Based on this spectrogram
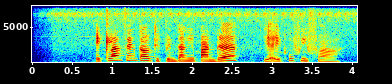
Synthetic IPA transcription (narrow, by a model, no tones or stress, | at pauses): ʔiklansɪŋt̪aud̪̥i̤b̥i̤nt̪aŋipanɖajaʔikufifa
